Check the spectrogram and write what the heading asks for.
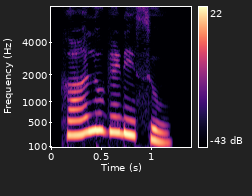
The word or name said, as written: ಕಾಲ್ಗಿಡಿಸು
